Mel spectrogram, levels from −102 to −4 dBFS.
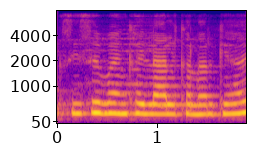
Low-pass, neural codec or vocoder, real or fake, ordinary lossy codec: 7.2 kHz; none; real; none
